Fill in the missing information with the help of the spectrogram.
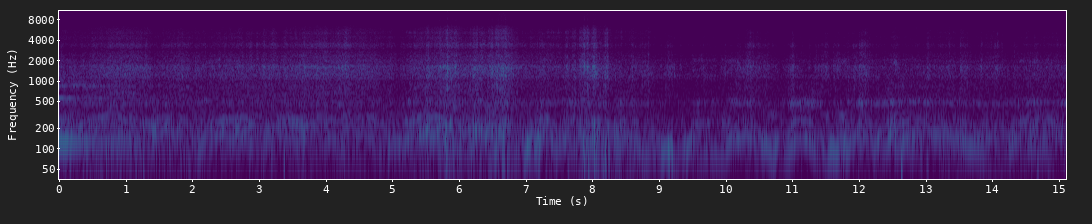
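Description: Snowmobile engine running, its pitch wavering up and down as the revs shift while it travels.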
